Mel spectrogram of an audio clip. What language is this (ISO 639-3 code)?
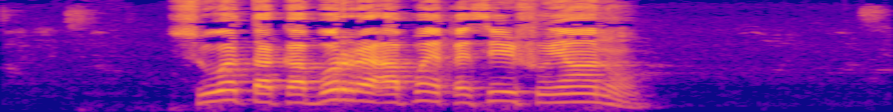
btv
